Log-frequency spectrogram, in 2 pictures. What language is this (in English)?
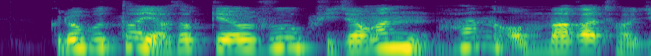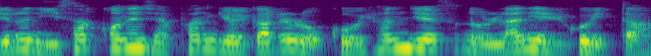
Korean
